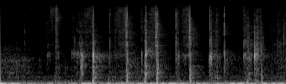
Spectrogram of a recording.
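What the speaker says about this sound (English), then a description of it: "I kind of want to pull some cards on this." Tarot cards are shuffled by hand in a run of quick, crisp riffling snaps and taps close up, with no voices.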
